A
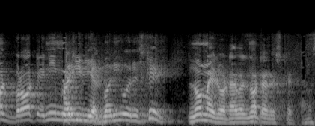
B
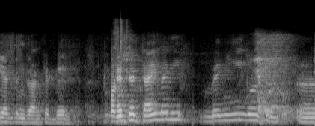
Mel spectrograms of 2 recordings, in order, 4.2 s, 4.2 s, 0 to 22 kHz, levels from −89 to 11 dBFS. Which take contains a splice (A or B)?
B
